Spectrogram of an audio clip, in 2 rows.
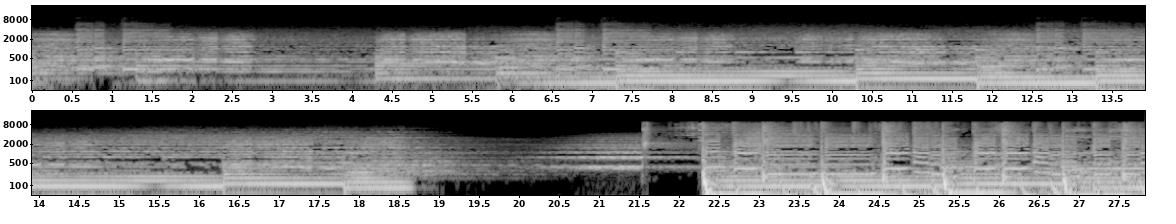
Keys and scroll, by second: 14.2 1, 14.5 5, 15.1 0, 16.2 Return, 25.1 4.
